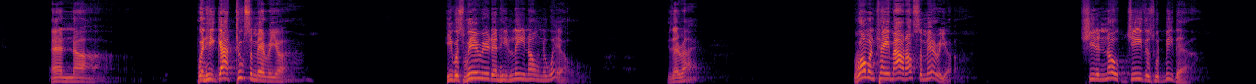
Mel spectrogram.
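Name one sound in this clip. An elderly man preaches through a microphone in short, emphatic phrases with pauses between them, in a reverberant hall.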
